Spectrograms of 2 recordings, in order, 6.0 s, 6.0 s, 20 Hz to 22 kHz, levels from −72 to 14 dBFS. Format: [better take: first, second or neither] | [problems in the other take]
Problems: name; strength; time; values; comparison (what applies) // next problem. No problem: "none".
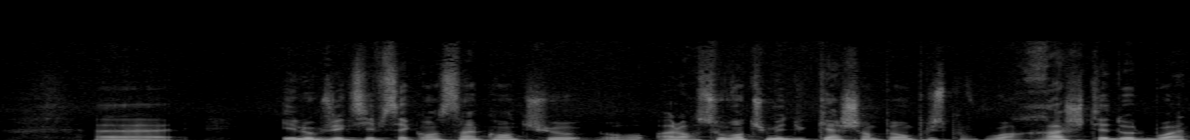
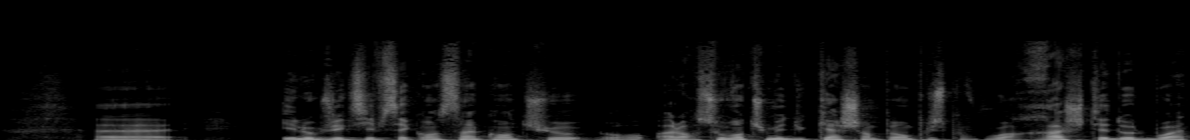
second | hiss; faint; throughout; 25 dB below the speech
